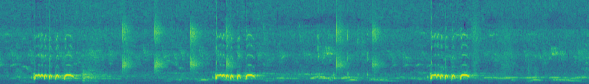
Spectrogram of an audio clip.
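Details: Zebra dove kept by its owner gives quick rippling coos in three short bursts about three seconds apart, with softer lower notes between them and high chirps from other birds behind.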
